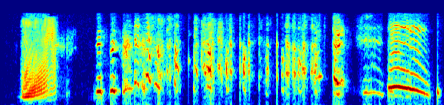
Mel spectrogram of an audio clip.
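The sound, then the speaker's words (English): Fart-like sound effects standing in for a stabbing: many buzzy, wet blurts of varying length, loud and alone, some ending in squeaky pitch glides. “Why does your stabbing sound like flatulence?”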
